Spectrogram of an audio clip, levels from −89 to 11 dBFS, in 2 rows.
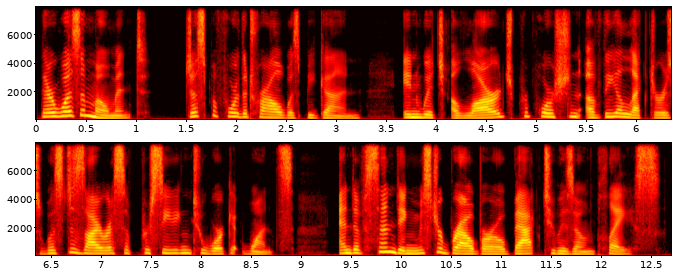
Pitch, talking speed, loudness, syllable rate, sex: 205 Hz, 160 wpm, -22 LUFS, 4.8 syllables/s, female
